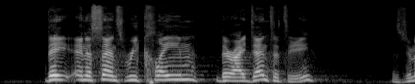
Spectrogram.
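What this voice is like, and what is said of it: Usual voice. Nothing is said of it.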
